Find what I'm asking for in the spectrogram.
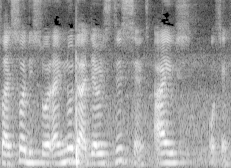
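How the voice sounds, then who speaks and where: A woman speaks in an unremarkable speaking voice, fairly low in pitch, at a moderate pace with fairly even intonation, over light background noise. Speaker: vlogger. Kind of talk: casual vlog chat. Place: home room. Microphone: phone near.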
